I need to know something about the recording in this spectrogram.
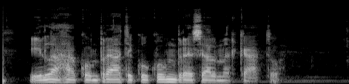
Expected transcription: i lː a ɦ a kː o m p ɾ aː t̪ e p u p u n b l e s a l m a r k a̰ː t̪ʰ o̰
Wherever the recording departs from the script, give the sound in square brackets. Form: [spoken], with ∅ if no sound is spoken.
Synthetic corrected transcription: i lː a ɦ a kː o m p ɾ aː t̪ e [k] u [k] u [m] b [ɾ] e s a l m [e] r k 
